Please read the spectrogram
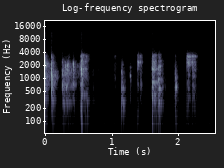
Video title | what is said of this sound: Developmental Toys & Activities for Children Who are Blind or Visually Impaired - Amber Bobnar | That makes a lovely sound, as I'm sure you can hear, as it's going in and out of the container.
